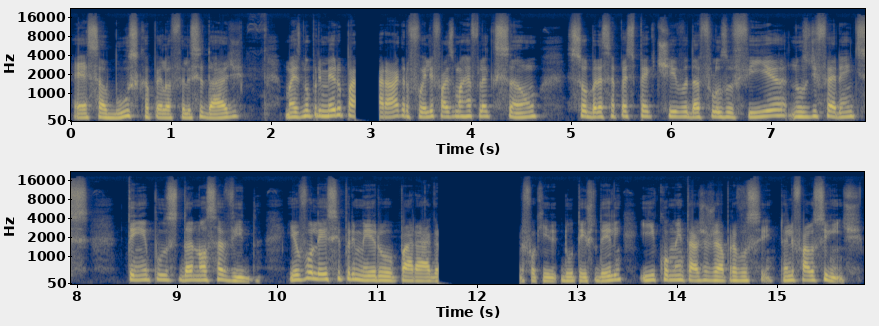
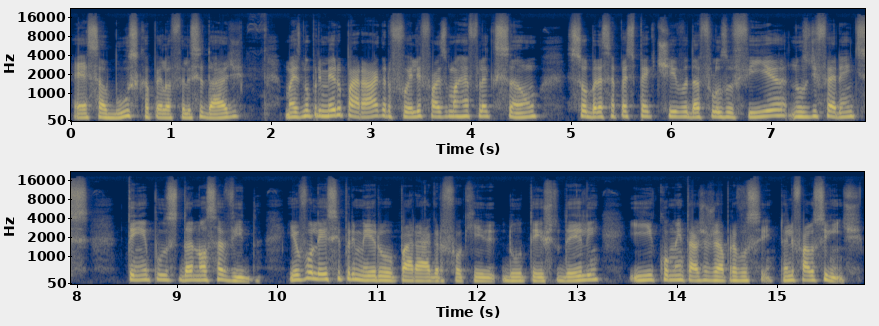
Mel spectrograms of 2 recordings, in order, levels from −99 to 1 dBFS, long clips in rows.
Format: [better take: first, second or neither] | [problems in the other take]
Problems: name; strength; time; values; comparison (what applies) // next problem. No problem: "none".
second | audio freezing; at 3 s and at 12 s for 1 s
